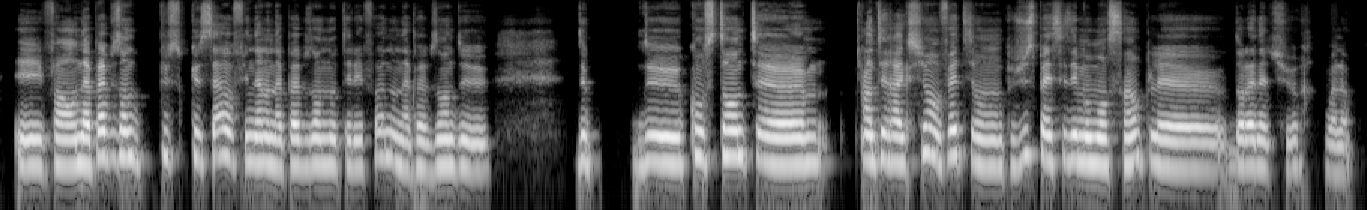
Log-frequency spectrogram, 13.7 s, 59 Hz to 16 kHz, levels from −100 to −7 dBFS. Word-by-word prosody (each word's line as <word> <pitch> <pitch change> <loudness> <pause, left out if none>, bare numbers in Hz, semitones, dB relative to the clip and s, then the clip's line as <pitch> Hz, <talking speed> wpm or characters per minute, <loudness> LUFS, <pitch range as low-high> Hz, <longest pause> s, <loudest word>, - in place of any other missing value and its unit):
et 195 0 +1
enfin 195 0 -1
on 195 0 +2
n'a 200 -1 +5
pas 245 +5 +4
besoin 240 +1 0
de 240 -3 -3 0.2
plus 250 -1 -8
que 240 - -6
ça 235 +4 -1
au - - -6
final. 215 -1 -1
On - - +2
n'a 195 -2 -1
pas 195 +1 +2
besoin 195 +1 -1
de 200 - -2
nos 200 -1 -1
téléphones, 190 +5 -6
on - - -2
n'a 180 -2 -4
pas 185 +1 -1
besoin 195 +3 0
de 180 -3 -2 0.9
de 215 -1 -3 0.4
de 210 +1 +3
constantes, 245 0 +1
hem, 205 -1 +3 0.3
interactions 220 +3 0
en 235 -4 0
fait, 250 +3 -1
on 190 -1 -2
peut 190 +1 -12
juste 255 +5 -6
passer 220 -1 0
des 225 0 +2
moments 210 -2 +4
simples, 210 +3 -3
heu, 180 -2 +1
dans 195 - -2
la 195 0 +3
nature 185 +1 -7
voilà. 165 -3 -9
205 Hz, 190 wpm, -22 LUFS, 190-225 Hz, 0.9 s, n'a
